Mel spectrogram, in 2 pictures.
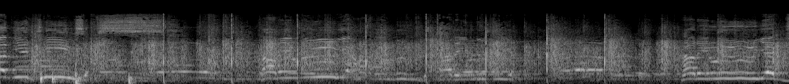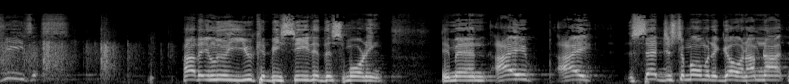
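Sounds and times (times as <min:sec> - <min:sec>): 
audience clapping hands: 0:00.0 - 0:09.7
speech: 0:07.9 - 0:08.5, 0:09.7 - 0:15.7.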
